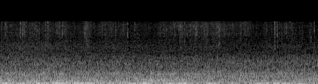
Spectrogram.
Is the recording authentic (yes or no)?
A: no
